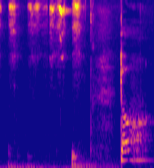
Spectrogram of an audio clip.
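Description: Whiteboard marker writing strokes on a whiteboard, a scratchy rubbing that stops shortly before a man's voice says a single word near the end.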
